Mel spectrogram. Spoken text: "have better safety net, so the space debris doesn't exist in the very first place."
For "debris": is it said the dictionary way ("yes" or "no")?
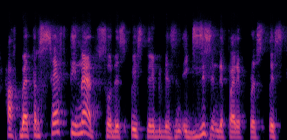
no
